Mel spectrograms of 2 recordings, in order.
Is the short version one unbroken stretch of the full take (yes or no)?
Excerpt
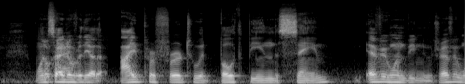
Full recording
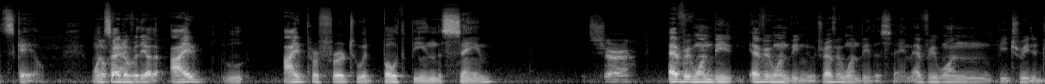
no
